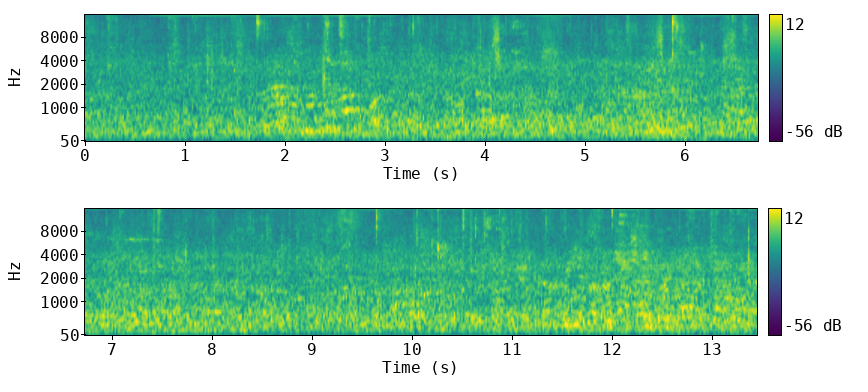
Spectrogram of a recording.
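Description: A crowd murmurs and chatters nearby outdoors.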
